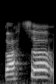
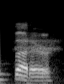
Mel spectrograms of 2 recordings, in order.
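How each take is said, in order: First: Butter with a crisp T, BUT-uh; British butter, T released and no R; UK T sound. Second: Butter with a flapped D, BUDDER; American T sound. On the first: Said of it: "the U K T sound". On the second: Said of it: "either the American". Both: Shown as a demonstration.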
